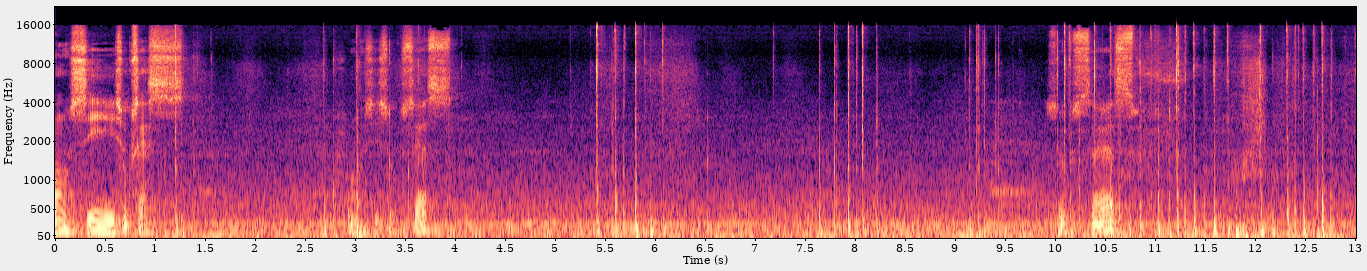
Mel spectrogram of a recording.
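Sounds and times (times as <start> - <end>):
keyboard typing: 5.4 - 6.1, 7.6 - 8.3, 9.0 - 13.0.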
